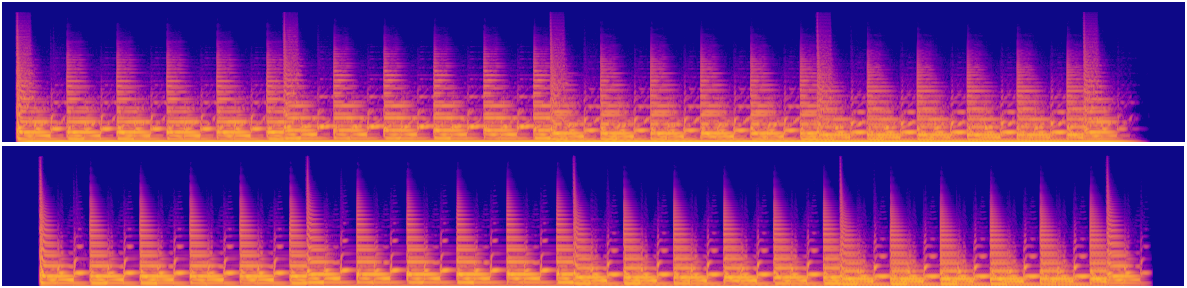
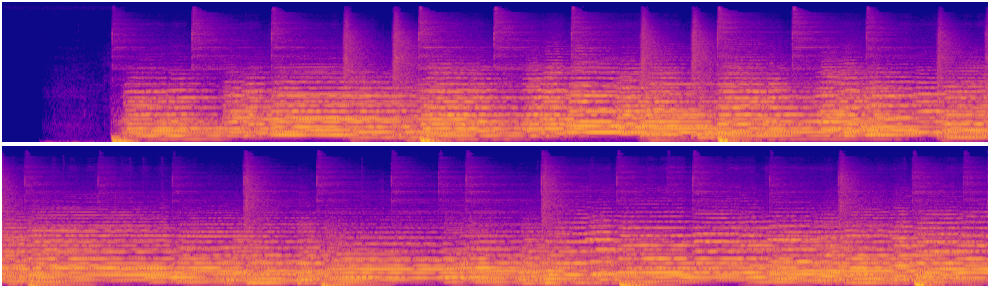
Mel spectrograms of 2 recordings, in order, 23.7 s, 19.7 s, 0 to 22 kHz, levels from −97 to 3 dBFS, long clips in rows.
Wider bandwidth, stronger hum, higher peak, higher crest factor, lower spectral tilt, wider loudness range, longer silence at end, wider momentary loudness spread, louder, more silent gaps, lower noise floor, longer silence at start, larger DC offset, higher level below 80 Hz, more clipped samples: second, 10.5 kHz vs 19 kHz; neither; about the same, -4 dBFS vs -2 dBFS; second, 12 dB vs 18 dB; first, -8.5 dB/octave vs -7 dB/octave; about the same, 2 LU vs 3 LU; first, 0.3 s vs 0 s; about the same, 3 LU vs 5 LU; about the same, -18 LUFS vs -19 LUFS; first, 11.47-12.18 s vs none; first, under -90 dBFS vs -70 dBFS; second, 0.1 s vs 1.1 s; first, 6% vs under 0.1%; about the same, -32 dBFS vs -32 dBFS; neither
